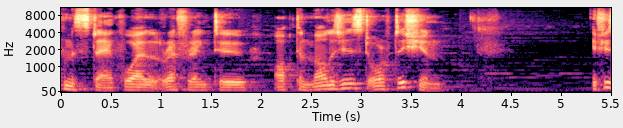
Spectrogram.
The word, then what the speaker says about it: ophthalmologist: ophthalmologist to have my eyes checked remember the pronunciation ophthalmologist ophthalmologist so that was all for today see you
